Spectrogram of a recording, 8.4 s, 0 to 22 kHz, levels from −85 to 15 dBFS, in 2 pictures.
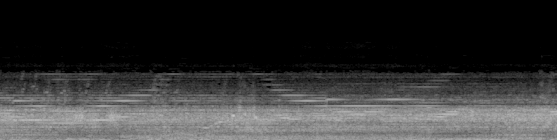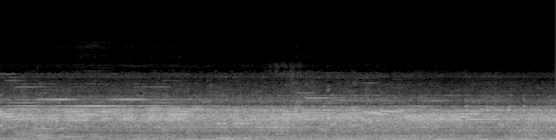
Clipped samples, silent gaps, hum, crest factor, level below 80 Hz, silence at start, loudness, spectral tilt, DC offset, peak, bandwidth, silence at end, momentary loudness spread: under 0.1%; none; none; 12 dB; -34 dBFS; 0 s; -13 LUFS; -2 dB/octave; under 0.1%; -2 dBFS; 11 kHz; 0 s; 2 LU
